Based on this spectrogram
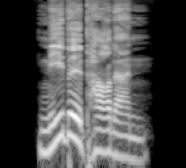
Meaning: dative plural of Nebelparder
- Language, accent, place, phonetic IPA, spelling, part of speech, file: German, Germany, Berlin, [ˈneːbl̩ˌpaʁdɐn], Nebelpardern, noun, De-Nebelpardern.ogg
